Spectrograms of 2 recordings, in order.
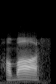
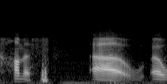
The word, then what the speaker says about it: Hamas: event I just referenced he mispronounced the terrorist group Hamas made it sound like hummus which you know for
